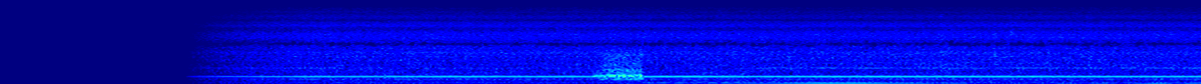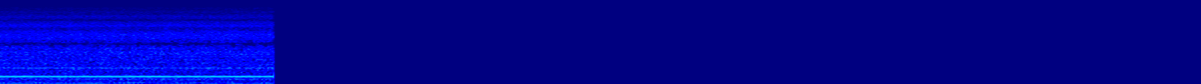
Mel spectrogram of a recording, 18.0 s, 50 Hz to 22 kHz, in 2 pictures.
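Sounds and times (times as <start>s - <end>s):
workshop machine humming: 1.4s - 11.1s.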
